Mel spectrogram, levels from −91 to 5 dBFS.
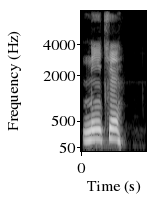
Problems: none marked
